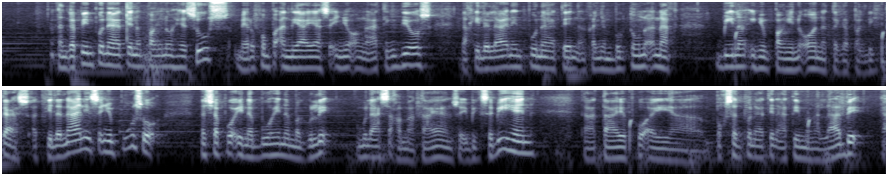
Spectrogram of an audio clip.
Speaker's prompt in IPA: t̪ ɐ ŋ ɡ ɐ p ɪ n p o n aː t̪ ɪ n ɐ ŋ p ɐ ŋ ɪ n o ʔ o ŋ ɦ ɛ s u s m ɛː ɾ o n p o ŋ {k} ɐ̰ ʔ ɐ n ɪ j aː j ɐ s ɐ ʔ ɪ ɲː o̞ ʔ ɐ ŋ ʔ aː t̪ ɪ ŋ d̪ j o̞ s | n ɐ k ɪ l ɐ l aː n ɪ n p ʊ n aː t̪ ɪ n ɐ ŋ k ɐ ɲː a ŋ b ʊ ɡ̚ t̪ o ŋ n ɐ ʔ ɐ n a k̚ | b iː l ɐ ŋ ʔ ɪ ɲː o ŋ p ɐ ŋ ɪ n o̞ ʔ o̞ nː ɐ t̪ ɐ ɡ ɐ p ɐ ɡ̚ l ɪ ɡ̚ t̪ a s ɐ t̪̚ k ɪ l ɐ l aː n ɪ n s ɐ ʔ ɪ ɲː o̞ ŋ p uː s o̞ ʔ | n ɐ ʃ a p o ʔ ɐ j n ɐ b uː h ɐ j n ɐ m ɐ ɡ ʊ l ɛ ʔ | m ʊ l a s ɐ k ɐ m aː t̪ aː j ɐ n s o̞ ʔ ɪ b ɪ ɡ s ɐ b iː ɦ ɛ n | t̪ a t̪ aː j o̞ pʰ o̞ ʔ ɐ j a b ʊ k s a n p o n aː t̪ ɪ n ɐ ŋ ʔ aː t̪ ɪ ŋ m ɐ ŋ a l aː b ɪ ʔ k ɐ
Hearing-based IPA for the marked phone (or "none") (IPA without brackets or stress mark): p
